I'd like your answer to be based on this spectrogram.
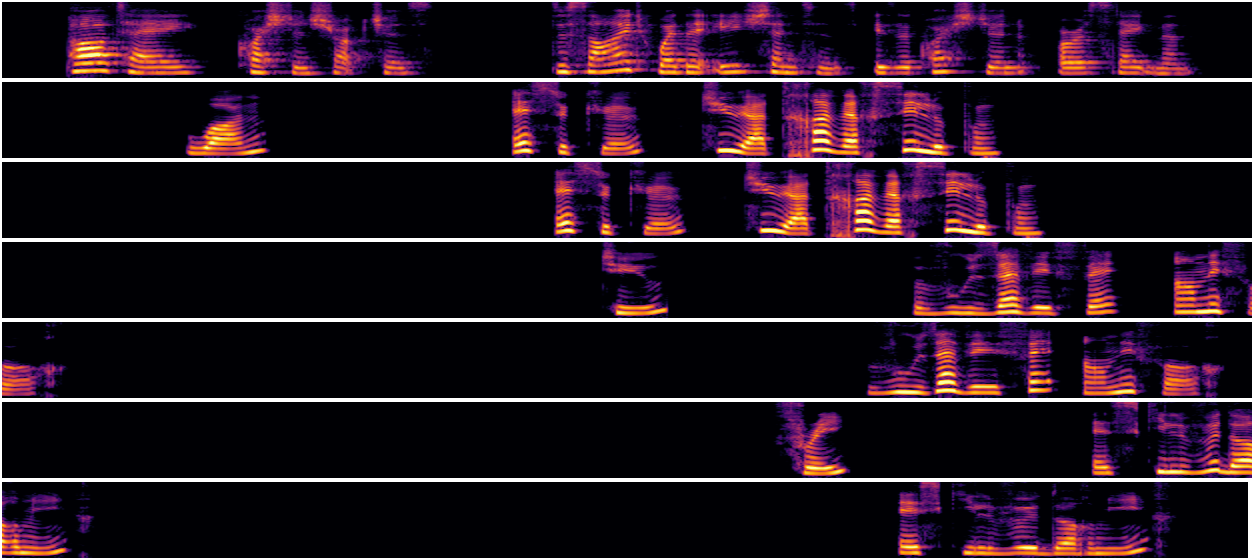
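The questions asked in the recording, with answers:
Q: Est-ce que tu as traversé le pont?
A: question

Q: Vous avez fait un effort.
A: statement

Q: Est-ce qu'il veut dormir?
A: question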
